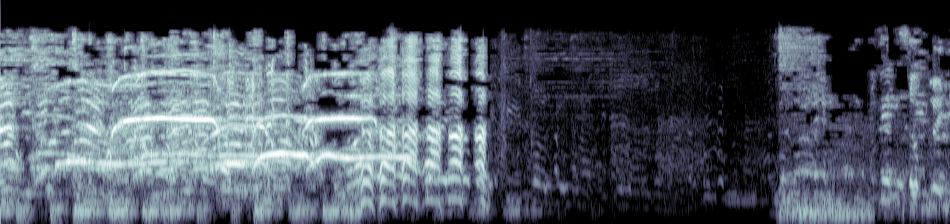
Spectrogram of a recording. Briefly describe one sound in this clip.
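A crowd of young people cheers and shouts outdoors.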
